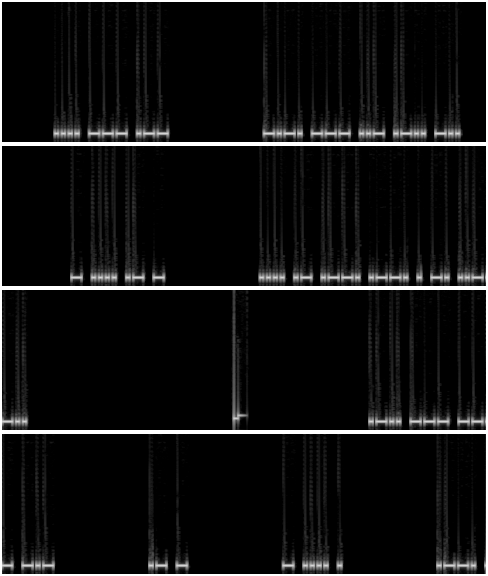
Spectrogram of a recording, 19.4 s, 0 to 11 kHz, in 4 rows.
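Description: Fast Morse code at 35 words per minute with 4x word spacing, sending sentences built from the top 400 words: a single steady mid-pitched beep keyed in rapid dots and dashes, bunched into word groups separated by long pauses, with one brief click midway.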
